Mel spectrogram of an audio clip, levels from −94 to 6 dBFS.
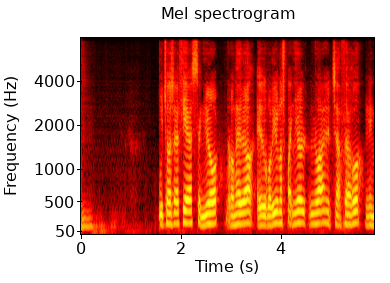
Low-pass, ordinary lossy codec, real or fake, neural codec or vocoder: none; none; fake; codec, 16 kHz, 0.5 kbps, FreqCodec, larger model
